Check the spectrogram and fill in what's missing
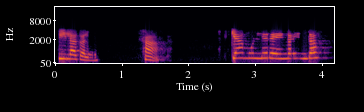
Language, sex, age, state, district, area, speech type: Hindi, female, 18-30, Madhya Pradesh, Betul, urban, conversation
